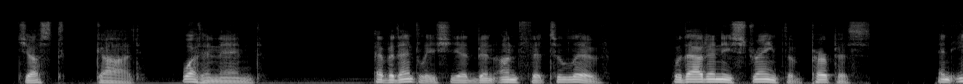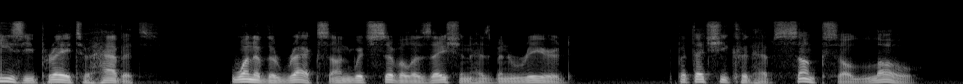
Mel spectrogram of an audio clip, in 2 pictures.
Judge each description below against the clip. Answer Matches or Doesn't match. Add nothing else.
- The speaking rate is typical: Doesn't match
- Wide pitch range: Matches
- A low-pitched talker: Matches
